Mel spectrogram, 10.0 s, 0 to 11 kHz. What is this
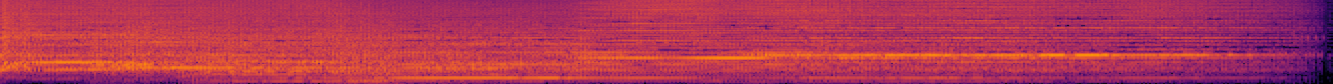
Time-Stretched Electric Guitar 4
An emulation of an electric guitar, synthesized in u-he's modular synthesizer Zebra, recorded live to disk and edited and time-stretched in BIAS Peak.
time-stretched, Zebra, metal, psychedelic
